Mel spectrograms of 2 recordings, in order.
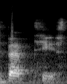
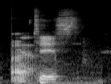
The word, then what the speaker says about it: Baptiste: It is Baptiste. I believe that's how it's pronounced. Baptiste.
